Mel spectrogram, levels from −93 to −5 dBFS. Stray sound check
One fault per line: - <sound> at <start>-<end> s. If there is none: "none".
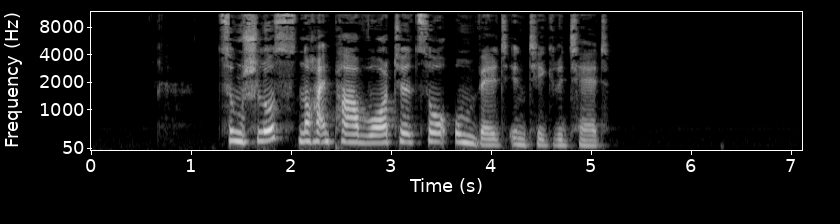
none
